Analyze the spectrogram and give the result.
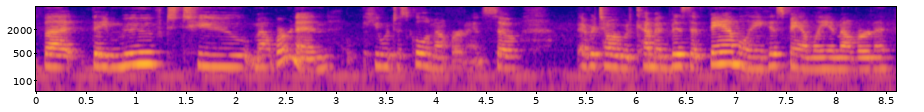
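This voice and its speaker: A woman's voice: a little high, steady tone, normal speed, a little mellow. Woman candidate, Spanish native speaker, earnest, mic at a distance with faint background noise. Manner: earnest, talks in restarts with many fillers. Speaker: political candidate. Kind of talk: interview answers. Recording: echoey room, mic far off, faint noise.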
